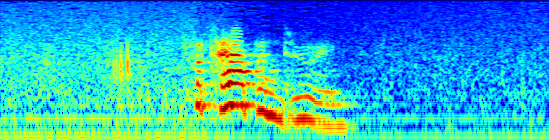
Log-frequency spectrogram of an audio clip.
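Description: A woman speaks briefly, close by.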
